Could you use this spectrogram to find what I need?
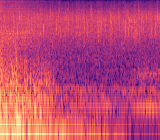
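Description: A triumphant game chime rings out and fades away.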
